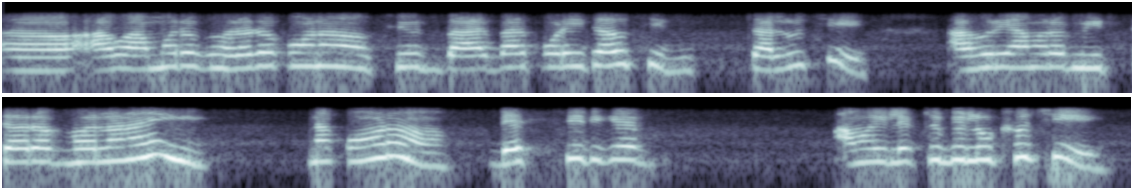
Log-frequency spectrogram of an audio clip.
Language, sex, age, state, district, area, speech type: Odia, female, 18-30, Odisha, Sundergarh, urban, conversation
